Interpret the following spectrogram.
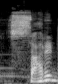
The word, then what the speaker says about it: সাহরি: রোজার জায়গায় সম বলা, এগুলোর মধ্যে শুদ্ধ অশুদ্ধের ব্যাপার নাই, কিন্তু সাহরির জায়গায় সেহরি বলা, এখানে ভুল এবং শুদ্ধের ব্যাপার আছে।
